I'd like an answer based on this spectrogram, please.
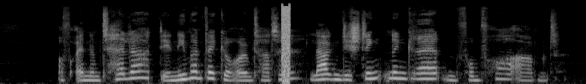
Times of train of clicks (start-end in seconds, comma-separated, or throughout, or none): none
